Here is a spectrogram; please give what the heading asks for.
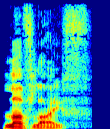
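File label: "love life", British English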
